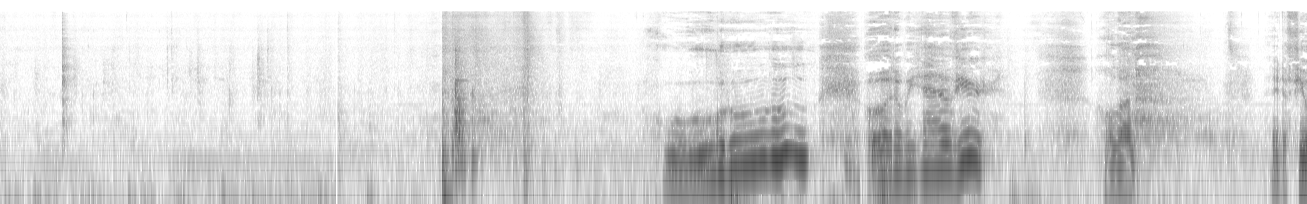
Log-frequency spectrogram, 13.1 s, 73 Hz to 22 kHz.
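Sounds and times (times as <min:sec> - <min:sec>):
cardboard box thump on tiles: 0:04.4 - 0:05.4
cardboard scraping and rustling: 0:04.4 - 0:05.6.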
